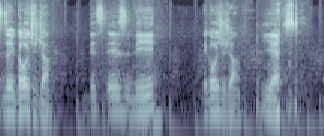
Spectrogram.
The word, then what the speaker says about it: gochujang: snap of korea okay gochujang now if you say gochurong gochujang if you say gochi wrong uh-huh um it could either mean penis oh shout out or it could mean pepper so how do you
